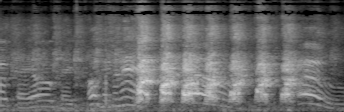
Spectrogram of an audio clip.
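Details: Exercising female XL ghost tri American Bully, Nyla: wavering, whiny tones build into a steady series of loud barks about every half second, then end in a falling whine. Voices are heard in the background.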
